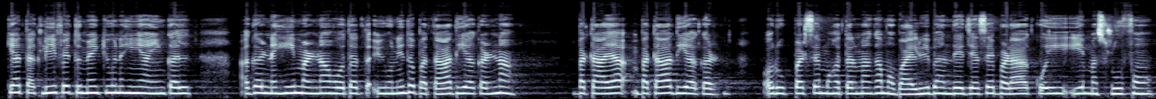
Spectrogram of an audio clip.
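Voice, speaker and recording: Fiery, fussing young friend, read by a woman; mellow, echoing. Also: a little high, level tone, lightly acted. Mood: scolding. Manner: scolding. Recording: long hall reverb.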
